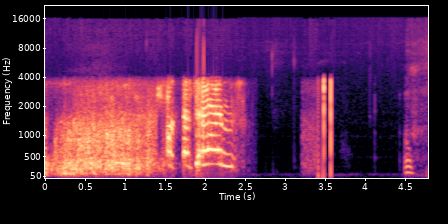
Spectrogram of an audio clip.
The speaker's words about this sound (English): Nah, oh, the line just a bit windy off there, yeah.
